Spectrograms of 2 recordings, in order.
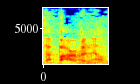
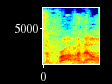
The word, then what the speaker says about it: Abravanel: Abravanel on that pasuk, as you may know is Abarvanel, but his correct name pronunciation is Abravanel on that pasuk says,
